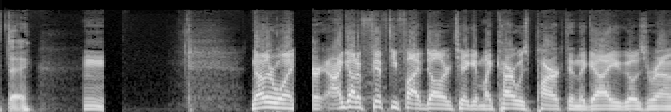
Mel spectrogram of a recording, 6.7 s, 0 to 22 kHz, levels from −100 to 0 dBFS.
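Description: At 1.03 s the speech drops into a clean hole of near silence lasting about 0.2 s, ending at 1.23 s, and the same thing happens again from 2.94 s to 3.13 s. Both are digital wireless dropouts: the radio link lost too much data, so the receiver muted the output with a very short fade rather than pass corrupted audio. The gaps are silent and sharp-edged, with no burst of noise on either side.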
